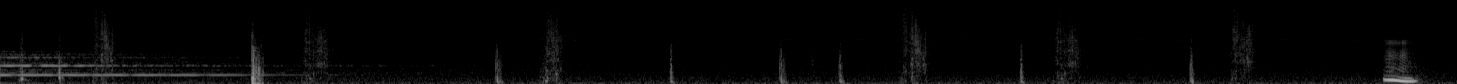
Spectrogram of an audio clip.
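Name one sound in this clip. Light clicks and soft thuds sound as objects are set down.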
